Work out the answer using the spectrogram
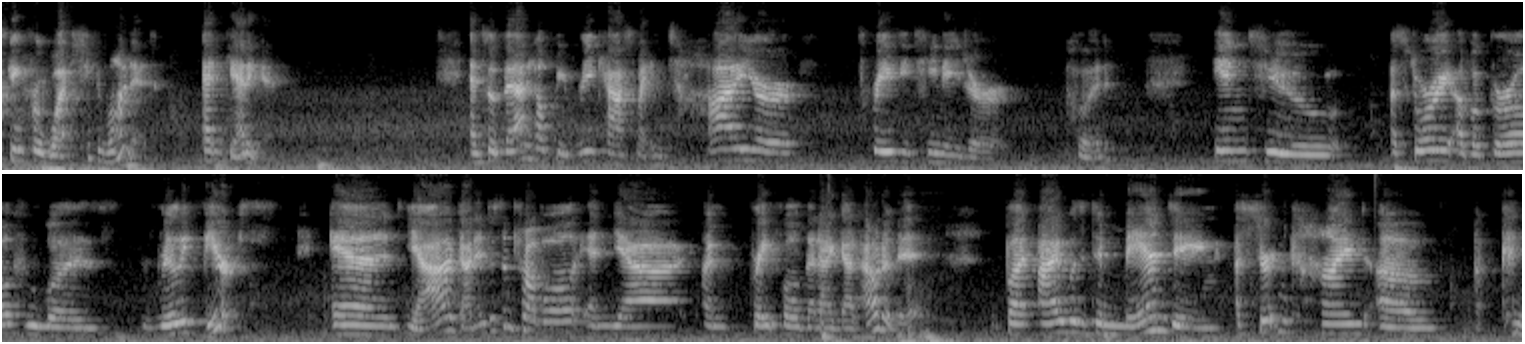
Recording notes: Audio quality is poor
